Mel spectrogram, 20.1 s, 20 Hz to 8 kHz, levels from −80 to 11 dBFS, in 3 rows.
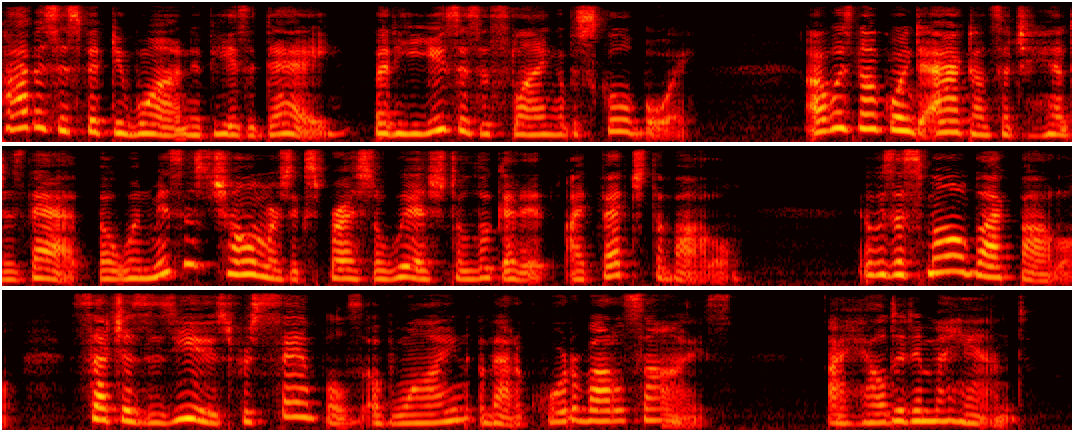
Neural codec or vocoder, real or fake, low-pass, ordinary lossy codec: none; real; 7.2 kHz; AAC, 48 kbps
